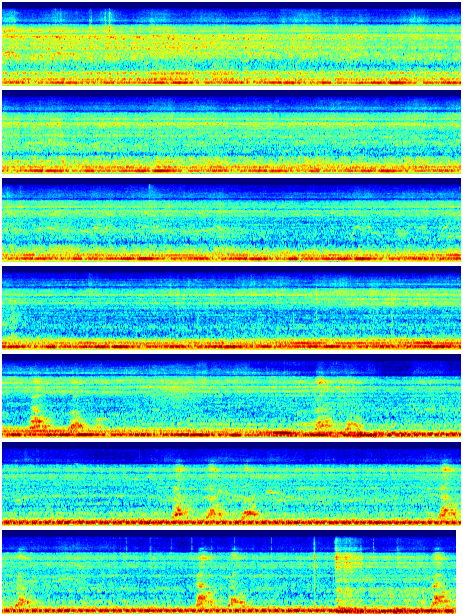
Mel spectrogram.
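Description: Radio-controlled scale model tank's electronic sound unit playing a simulated tank engine running. About two-thirds of the way through, the engine note changes to a different steady rumble, and a few short clicks come near the end.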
